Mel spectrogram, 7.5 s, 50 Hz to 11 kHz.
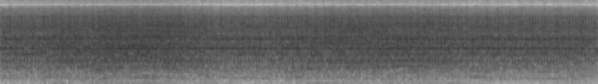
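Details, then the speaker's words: Audi A4 revved with cam magnet connector disconnected, no difference, chain really stretched: loose, tinny rattle rides over the engine and doesn't settle, timing chain slap; chain replacement needed. "so I guess it looks like we're gonna have to do a timing chain replacement on this car."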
